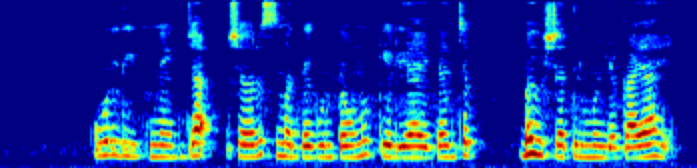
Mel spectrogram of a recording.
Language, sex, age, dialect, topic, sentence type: Marathi, female, 18-24, Standard Marathi, banking, statement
